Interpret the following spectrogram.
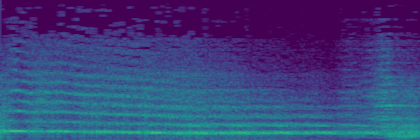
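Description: A single long held note with a stack of overtones, sliding slowly and steadily down in pitch, then fading near the end.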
